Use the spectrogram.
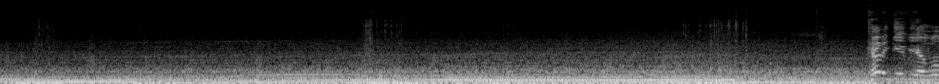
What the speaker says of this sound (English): I do notice a deeper sound to the exhaust or the note on the Tacoma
